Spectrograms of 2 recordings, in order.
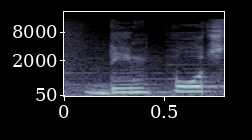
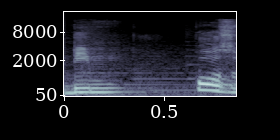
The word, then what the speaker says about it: ডিম পোচ: এখন ধ্বনি বিপর্যয়ের কারণে ডিম পোচ থেকে মানুষ অনেকে পোস্ট বলে যেমন রিক্সাকে অনেকে রিস্কা বলে ঠিক আছে তো এরকম হইতে পারে যে ধ্বনি বিপর্যয়ের কারণে সে এরকম ডিম পোস্ট বলছে যেটা আসলে ভুল প্রোনাউন্সিয়েশন কিন্তু সে যে ডিম পোস্ট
